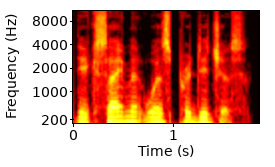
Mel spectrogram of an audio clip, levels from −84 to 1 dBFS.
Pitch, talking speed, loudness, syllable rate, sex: 130 Hz, 130 wpm, -15 LUFS, 5.2 syllables/s, male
